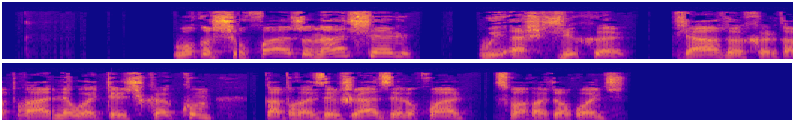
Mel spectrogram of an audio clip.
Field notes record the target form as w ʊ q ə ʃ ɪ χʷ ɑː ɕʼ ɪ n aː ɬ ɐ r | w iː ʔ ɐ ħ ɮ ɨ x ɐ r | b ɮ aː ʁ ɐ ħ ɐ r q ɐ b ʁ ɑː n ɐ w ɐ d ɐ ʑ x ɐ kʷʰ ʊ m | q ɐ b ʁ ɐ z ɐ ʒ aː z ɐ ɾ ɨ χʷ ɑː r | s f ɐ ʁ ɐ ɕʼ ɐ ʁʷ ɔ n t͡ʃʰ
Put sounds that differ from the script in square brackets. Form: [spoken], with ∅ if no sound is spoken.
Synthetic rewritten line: w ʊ q ə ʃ ɪ χʷ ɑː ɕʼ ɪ n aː ɬ ɐ r | w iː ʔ ɐ ħ ɮ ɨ x ɐ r | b ɮ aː ʁ ɐ [x] ɐ r q ɐ b ʁ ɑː n ɐ w ɐ d ɐ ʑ x ɐ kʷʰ ʊ m | q ɐ b ʁ ɐ z ɐ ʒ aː z ɐ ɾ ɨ χʷ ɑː r | s f ɐ ʁ ɐ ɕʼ ɐ ʁʷ ɔ n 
